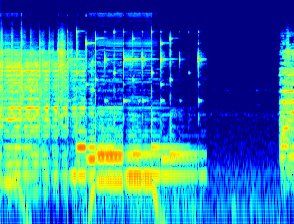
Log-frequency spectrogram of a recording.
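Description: Smartphone ringtone of an incoming call: an electronic tune with a melody over swooping low notes. It stops suddenly about three seconds in.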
